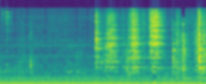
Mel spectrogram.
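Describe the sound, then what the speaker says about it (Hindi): A paratha stuffed with tomato, onion and potato cooks on a griddle with ghee, giving faint scraping and spatula sounds followed by a few louder bursts of sizzling as it is flipped. "जिस साइड से सिक गया है उस साइड थोड़ी सी घी लगाकर फिर हम उसे पलट कर"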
